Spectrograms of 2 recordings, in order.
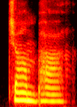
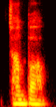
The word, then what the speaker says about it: Jampa: Yeah, a little bit lower jam because it's there's nothing on the top, So it literally is just this jam.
